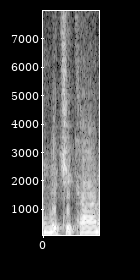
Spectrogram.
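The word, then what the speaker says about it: Nichicon: a 10 microfarad 35 volt electrolytic made by nichikon i believe is the correct pronunciation to start out with this particular capacitor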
